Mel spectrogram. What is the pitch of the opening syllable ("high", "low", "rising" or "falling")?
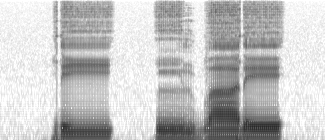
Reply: high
